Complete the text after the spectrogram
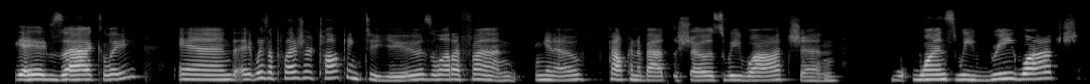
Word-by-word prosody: Yeah, 225 -1 +5
exactly, 225 +5 +4 0.4
and 225 -2 +1
it 230 +2 -3
was 285 +1 -1
a - - +1
pleasure 285 +2 -2
talking 290 0 -1
to 235 -4 -4
you. 185 +3 -2
It's 225 -1 -4
a 220 - -3
lot 225 0 +1
of 225 -1 0
fun, 210 -6 -2 0.2
you 215 0 -2
know, 205 +3 -4 0.2
talking 220 -2 0
about 190 -1 -2
the 190 - -12
shows 195 +1 -3
we 205 0 -1
watch 195 +4 -1
and 180 0 -7 0.6
o 195 - -10
ones 225 +1 +3
we 220 -1 +1
rewatch 250 +6 +2
225 Hz, 155 wpm, -23 LUFS, 200-235 Hz, 0.6 s, Yeah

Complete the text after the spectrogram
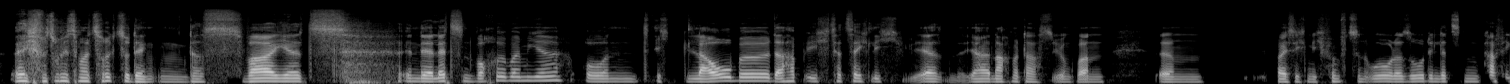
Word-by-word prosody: Äh, 155 - +7
ich 150 - +5
versuche 155 +2 0
jetzt 155 -1 0
mal 155 -1 +3
zurückzudenken. 125 -7 -1
Das 125 +1 -4
war 145 +1 +10
jetzt 145 -1 +1 0.6
in 145 0 -4
der 140 -1 +6
letzten 150 -1 0
Woche 145 +7 -1
bei 180 0 -1
mir 180 +2 -2 0.2
und 135 -2 -3 0.2
ich 140 - -11
glaube, 165 +5 +4
da 140 0 +3
habe 155 +1 -5
ich 145 -1 -8
tatsächlich, 140 -3 -6
ja, 135 -2 0 0.2
ja, 135 0 0
nachmittags 130 -3 -4
irgendwann, 120 -1 -4 0.5
ähm, 120 0 -4 0.7
weiß 125 -1 0
ich 125 - -9
nicht, 120 -1 -10
15:00 135 0 -5
oder 130 -1 +1
so 135 +2 -2
den 140 -1 -6
letzten 135 -1 -7
Kaffee 145 +1 -5
140 Hz, 145 wpm, -25 LUFS, 130-150 Hz, 0.7 s, war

